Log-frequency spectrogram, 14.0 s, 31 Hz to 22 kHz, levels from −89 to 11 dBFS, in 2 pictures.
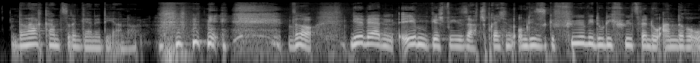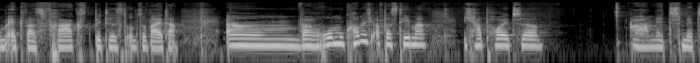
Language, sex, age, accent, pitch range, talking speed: German, female, 30-49, German, 175-230 Hz, 190 wpm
